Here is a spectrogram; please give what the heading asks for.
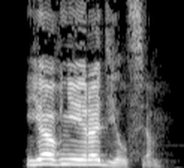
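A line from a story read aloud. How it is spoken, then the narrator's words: Growling reply. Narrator (Russian): также рычанием ответил Огнияр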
